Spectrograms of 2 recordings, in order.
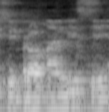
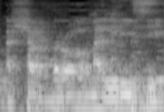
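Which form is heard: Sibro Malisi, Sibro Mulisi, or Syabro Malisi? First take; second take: Sibro Malisi; Syabro Malisi. First: It begins with 'sib' and has 'ma'. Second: It begins with 'shab' and has 'ma'. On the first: The speaker calls it wrong. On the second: The speaker calls it right.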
